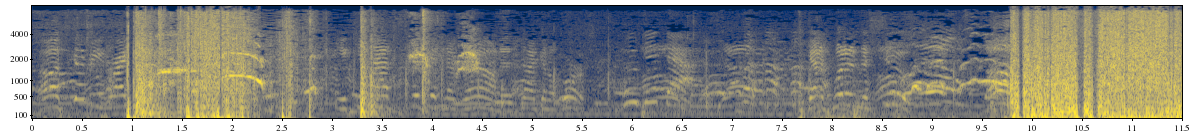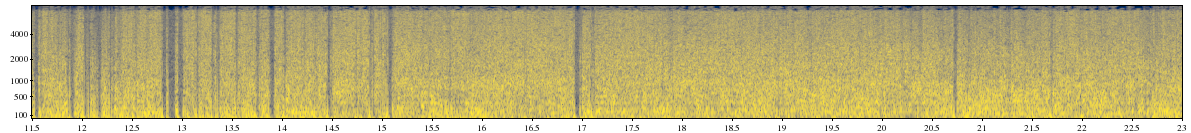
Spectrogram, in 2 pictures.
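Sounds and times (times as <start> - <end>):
fireworks bangs and crackling: 0.8 - 4.2, 9.7 - 23.0.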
